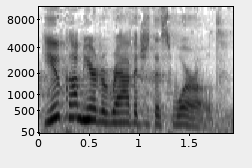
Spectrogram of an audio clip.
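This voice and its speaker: A woman's voice: fairly high pitch, big pitch swings, moderate pace, faint music behind. A woman playing a defiant, commanding rebel fleet leader in an audio drama. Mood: shrewd. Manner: commanding, composed.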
